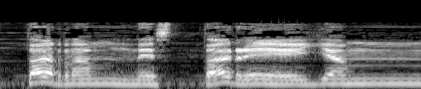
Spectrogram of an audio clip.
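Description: A man chanting Sanskrit devotional verses in a steady recitation melody: a short phrase, then a longer one whose last syllable is held as one long note near the end.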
